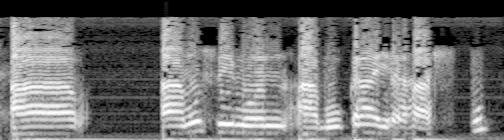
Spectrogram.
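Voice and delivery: usual speaking voice

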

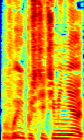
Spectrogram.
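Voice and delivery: put-on high shout of a trapped girl. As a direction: cry out to be let go. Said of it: "кричала Златовласка".

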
